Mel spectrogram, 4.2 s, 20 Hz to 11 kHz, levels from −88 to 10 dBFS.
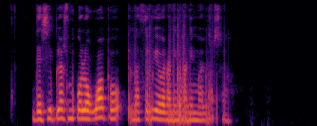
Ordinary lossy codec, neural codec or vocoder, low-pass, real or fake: Opus, 32 kbps; none; 9.9 kHz; real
